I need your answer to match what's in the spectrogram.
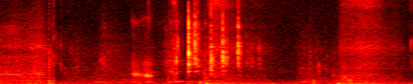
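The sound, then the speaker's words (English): Wet slurping by people right into the microphones: a few quick smacking, sucking bursts clustered in the middle, loud and intimate, with no one talking. “We slurped into the mics multiple times.”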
